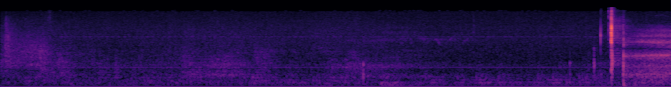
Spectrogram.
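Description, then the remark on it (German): A few sharp typing clicks over a quiet, hissy room: one isolated tap early on, then a short, louder cluster of clicks near the end. No one speaks. “Ah Gott, es tippt.”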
